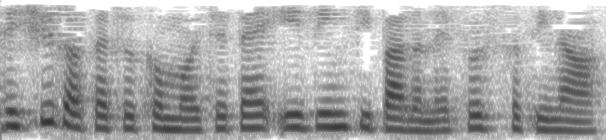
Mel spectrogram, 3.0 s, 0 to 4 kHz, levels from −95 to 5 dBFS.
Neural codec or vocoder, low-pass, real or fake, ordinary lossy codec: codec, 16 kHz, 0.2 kbps, FocalCodec; 3.6 kHz; fake; MP3, 16 kbps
